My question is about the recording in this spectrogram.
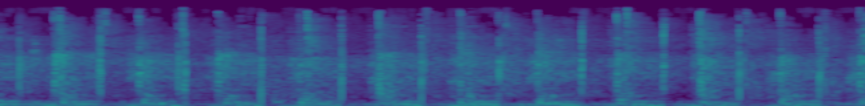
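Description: Rapid, irregular sharp tapping, several taps a second, over a faint low hum.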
